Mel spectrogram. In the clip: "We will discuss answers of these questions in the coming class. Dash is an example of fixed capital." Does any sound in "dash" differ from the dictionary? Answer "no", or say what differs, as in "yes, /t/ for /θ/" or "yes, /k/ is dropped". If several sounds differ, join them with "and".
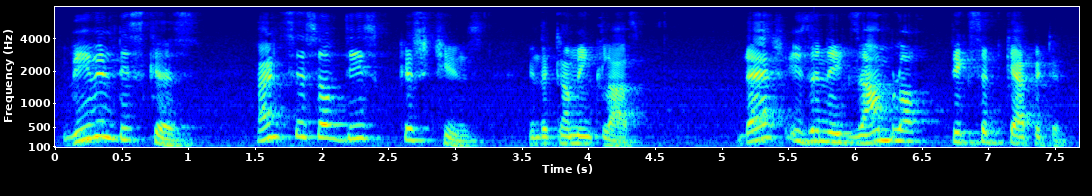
no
